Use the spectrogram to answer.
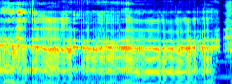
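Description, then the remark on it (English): A person imitates an animal's growl, voicing Figgy growling at the corpse of a creature: one sustained, rough, guttural snarl lasting under two seconds, loud and wavering in pitch, with no speech around it. “Figgy scampers over her and just growls at the corpse of this thing.”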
